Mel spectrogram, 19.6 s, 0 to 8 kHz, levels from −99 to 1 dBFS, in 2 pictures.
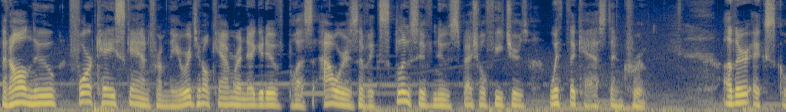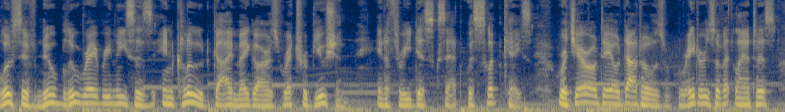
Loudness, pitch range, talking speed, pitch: -23 LUFS, 120-150 Hz, 125 wpm, 130 Hz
